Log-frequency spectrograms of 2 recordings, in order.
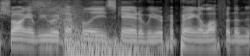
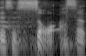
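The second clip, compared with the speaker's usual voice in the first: put-on German accent. Quoting what someone said right after a close fight: German accent. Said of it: "I like your German accent for that one".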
